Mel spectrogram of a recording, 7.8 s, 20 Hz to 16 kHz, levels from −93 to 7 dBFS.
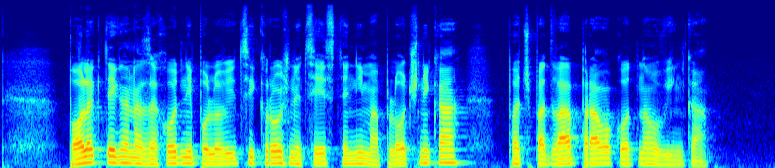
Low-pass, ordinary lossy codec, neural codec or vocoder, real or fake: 14.4 kHz; none; none; real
